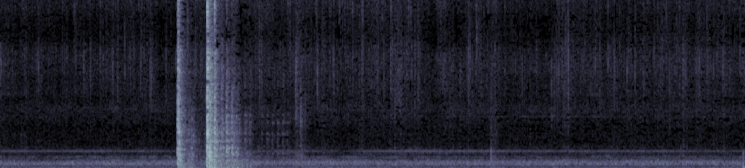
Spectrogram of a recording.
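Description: Two sharp knocks close together about two seconds in, the second trailing off briefly, over a faint steady hum.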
